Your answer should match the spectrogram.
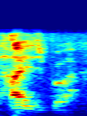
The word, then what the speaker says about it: Happisburgh: East Norfolk coast, between Winterton and Winterton and Haysborough. If you look at the name, it's called Happisburgh, but it's not. It's pronounced Haysborough.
